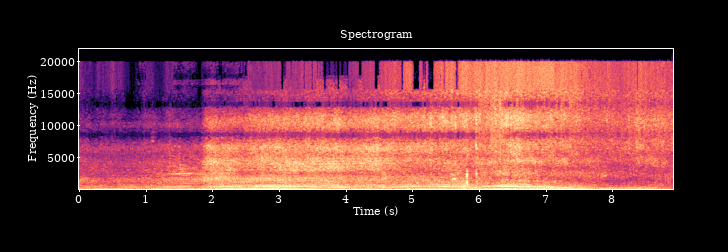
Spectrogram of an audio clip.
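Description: Off-road race vehicle engines at the 24 Hours of Les Mullets 2022 race, a steady loud motor roar that rises and swells as a vehicle pulls off, with droning engine tone throughout and no talk.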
